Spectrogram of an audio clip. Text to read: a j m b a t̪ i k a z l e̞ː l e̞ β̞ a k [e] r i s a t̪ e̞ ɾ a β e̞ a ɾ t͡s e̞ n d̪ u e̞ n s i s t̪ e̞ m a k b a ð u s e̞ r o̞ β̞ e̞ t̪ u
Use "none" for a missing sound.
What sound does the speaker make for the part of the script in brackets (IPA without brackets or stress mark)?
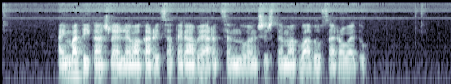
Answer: a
